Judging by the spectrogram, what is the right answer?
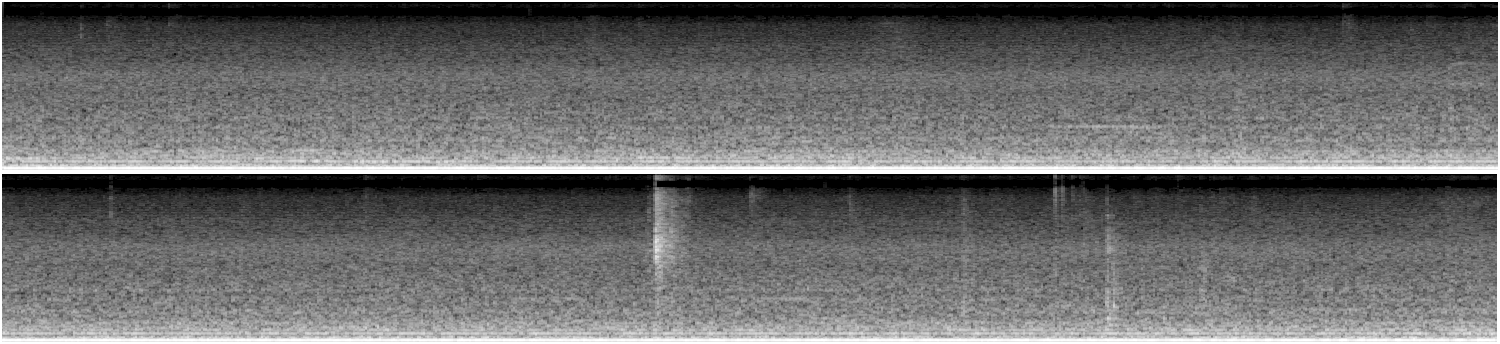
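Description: Steady low electric hum of a running machine, unchanging throughout, with one sharp click about two-thirds of the way in and a fainter click a few seconds later.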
